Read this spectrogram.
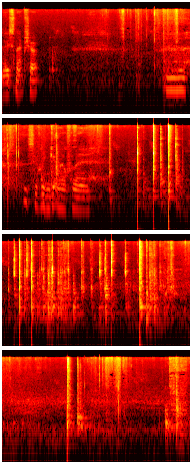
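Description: Metal parts clink and knock as they are handled.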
